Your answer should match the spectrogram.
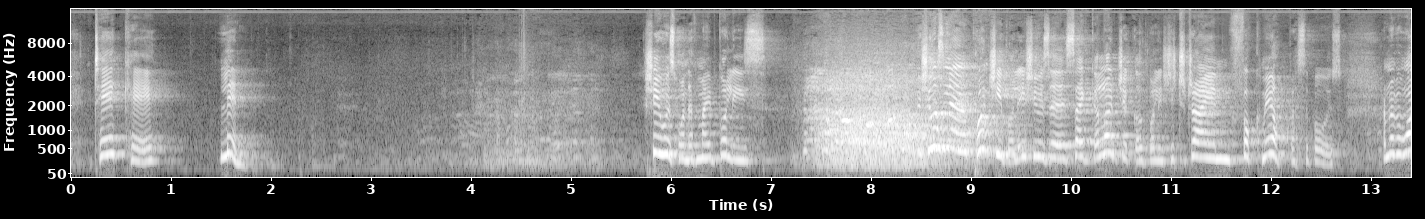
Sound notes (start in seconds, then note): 7.2 audience laughs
